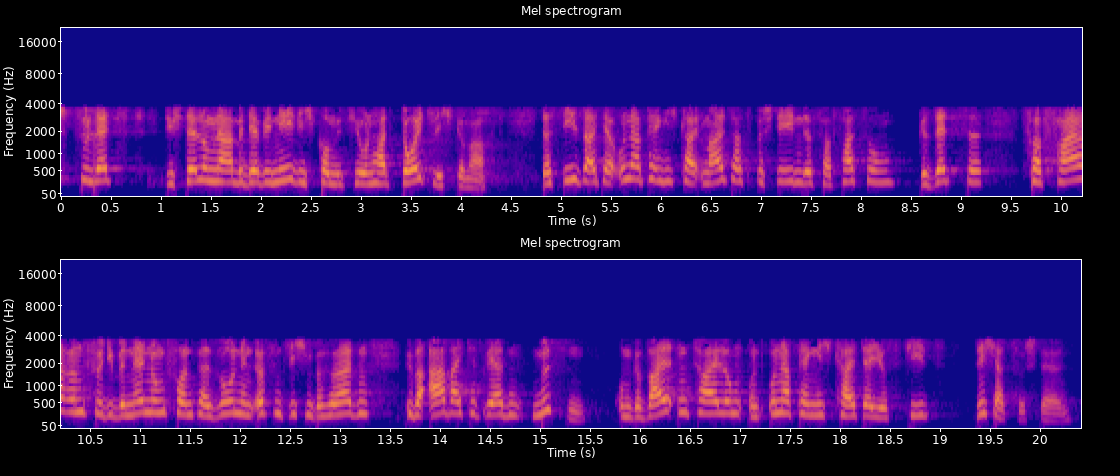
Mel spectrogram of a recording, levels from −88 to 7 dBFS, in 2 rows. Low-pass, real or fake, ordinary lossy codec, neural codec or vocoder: 3.6 kHz; real; none; none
